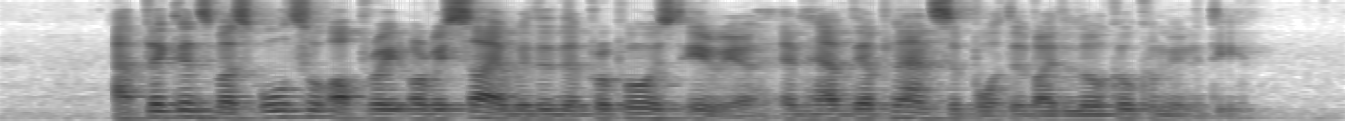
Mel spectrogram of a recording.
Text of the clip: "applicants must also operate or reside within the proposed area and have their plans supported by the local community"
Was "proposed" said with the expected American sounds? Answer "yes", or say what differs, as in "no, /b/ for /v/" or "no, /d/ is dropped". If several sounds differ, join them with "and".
yes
